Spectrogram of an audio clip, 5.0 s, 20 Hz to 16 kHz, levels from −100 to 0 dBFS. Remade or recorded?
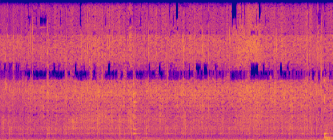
recorded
